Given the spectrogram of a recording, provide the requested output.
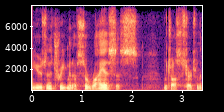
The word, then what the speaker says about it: psoriasis: it has been used in the treatment of psoriasis, which also starts with a P. Psoralen for psoriasis.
